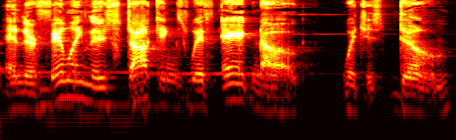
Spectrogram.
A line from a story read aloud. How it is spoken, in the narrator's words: the possum growled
